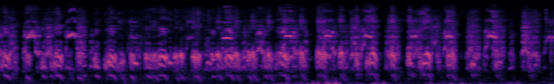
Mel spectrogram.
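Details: Chukar partridges giving rapid, raspy clucking phrases that overlap into a steady chatter, with a soft low thumping noise in the second half.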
